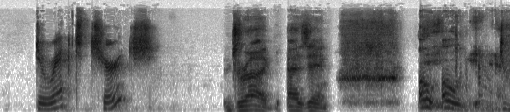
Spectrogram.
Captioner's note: puffs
